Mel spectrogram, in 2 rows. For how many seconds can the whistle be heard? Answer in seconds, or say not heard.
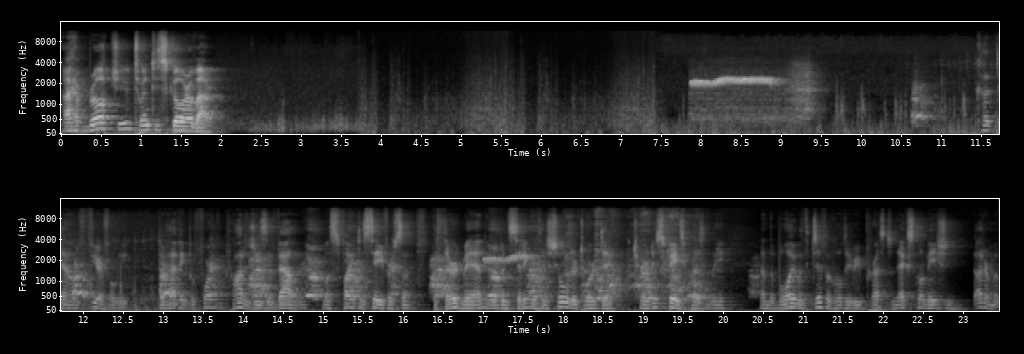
2 s.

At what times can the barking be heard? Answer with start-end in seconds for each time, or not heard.
10.6-12.1, 12.8-20.4.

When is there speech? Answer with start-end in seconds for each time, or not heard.
0.0-1.9, 11.3-23.4.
